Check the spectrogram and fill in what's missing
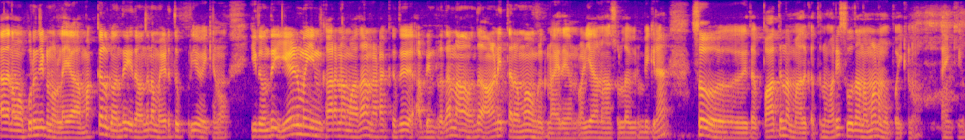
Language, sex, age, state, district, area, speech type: Tamil, male, 30-45, Tamil Nadu, Pudukkottai, rural, spontaneous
